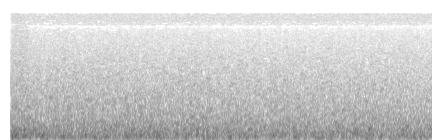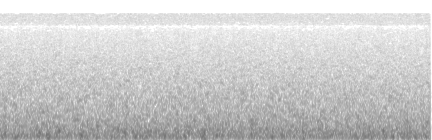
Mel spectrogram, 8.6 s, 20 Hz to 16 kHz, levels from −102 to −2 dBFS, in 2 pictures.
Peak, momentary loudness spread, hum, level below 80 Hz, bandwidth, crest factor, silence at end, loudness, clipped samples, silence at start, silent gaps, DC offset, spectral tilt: -38 dBFS; 2 LU; none; -66 dBFS; 11.5 kHz; 14 dB; 0 s; -54 LUFS; under 0.1%; 0.1 s; none; under 0.1%; -6.5 dB/octave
